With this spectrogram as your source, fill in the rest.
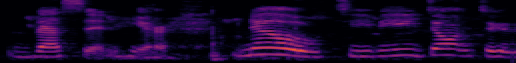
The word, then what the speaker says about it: Wesen: the world called Wesson the German word for creature being pronounced vessen here no TV don't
